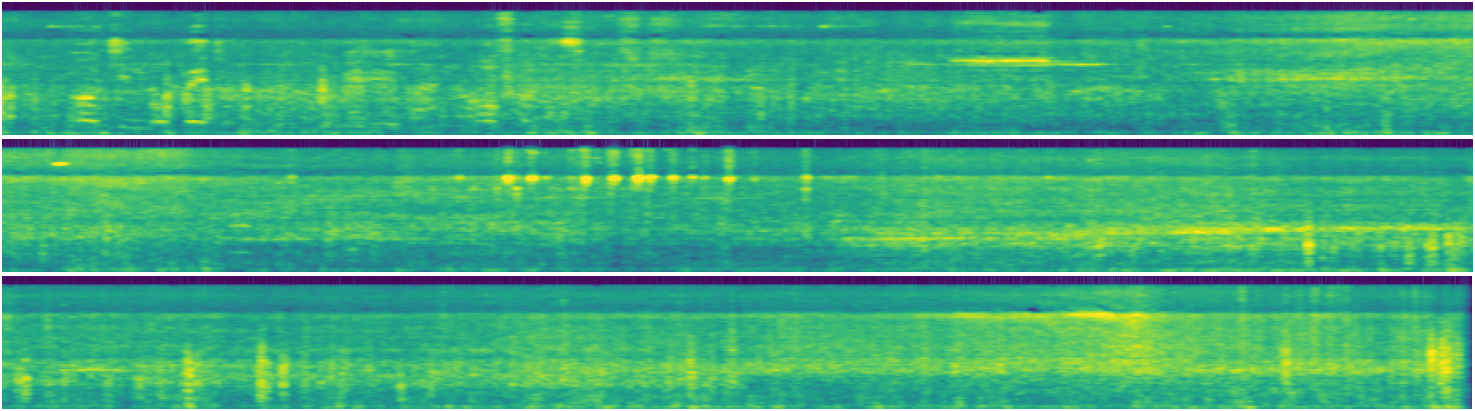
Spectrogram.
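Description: A motorcycle engine hums steadily while riding along a street.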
